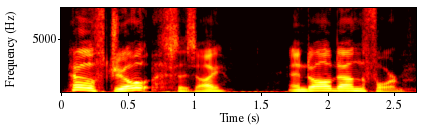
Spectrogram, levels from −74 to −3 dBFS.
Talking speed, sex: 200 wpm, male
